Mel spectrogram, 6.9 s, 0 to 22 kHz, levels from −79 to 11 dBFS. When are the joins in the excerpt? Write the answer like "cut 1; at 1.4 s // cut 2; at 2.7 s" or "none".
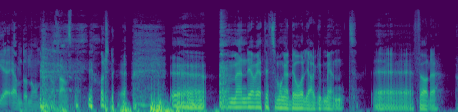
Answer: cut 1; at 1.6 s // cut 2; at 4.1 s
